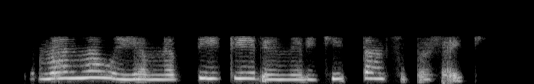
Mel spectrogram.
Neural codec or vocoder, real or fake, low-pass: codec, 44.1 kHz, 0.9 kbps, DAC; fake; 3.6 kHz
